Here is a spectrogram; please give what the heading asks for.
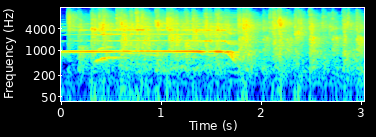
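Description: An audience claps and cheers in a dense, steady burst to vote for Queen Latifah in a matchup against Nolan Ryan, with a sustained shrill whistle riding over the applause before the clapping thins and trails off after about two seconds.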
